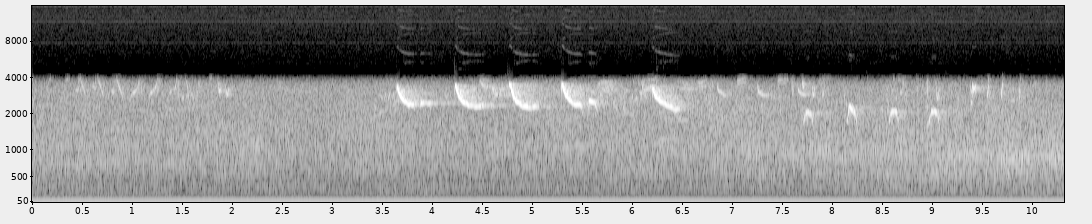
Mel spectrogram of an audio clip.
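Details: A bird singing against a steady roar of background noise: a run of five clear, whistled notes that sweep downward, spaced about half a second apart, followed by softer short chirps and twitters.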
